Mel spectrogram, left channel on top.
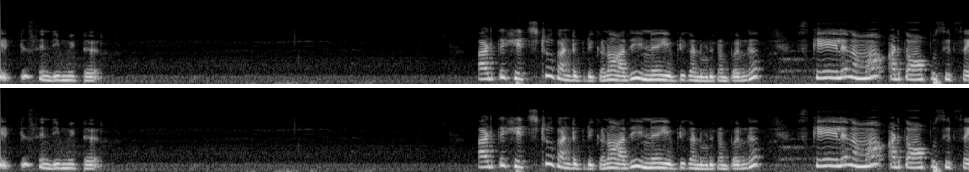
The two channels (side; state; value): both; identical; correlation 1.00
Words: சென்டிமீட்டர். அடுத்து H2 கண்டுபிடிக்கணும். அது என்ன எப்படி கண்டுபிடிக்கணும் பாருங்கள். ஸ்கேலை நம்ம அடுத்த ஆப்போசிட்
